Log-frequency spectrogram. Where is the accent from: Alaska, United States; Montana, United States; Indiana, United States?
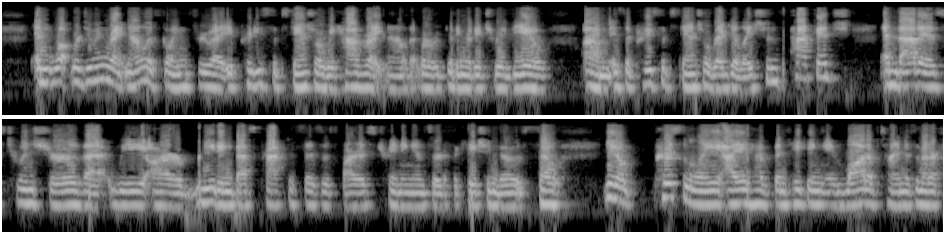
Alaska, United States; Fairbanks; I'm a fourth-generation Alaskan, born and raised in Fairbanks. My family relocated to Juneau in 2016 following my promotion with the Department of Corrections.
